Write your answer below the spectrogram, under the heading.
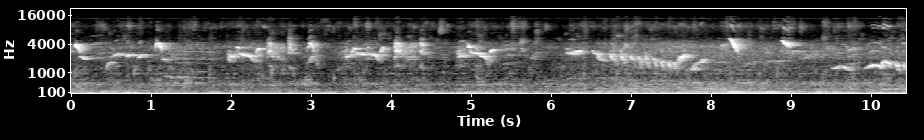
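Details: White-rumped shama singing a long 'lepas trotol' sequence: constantly changing whistles, quick rattled note series, swooping slurs and sharp high notes with brief pauses, against a low continuous hum.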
